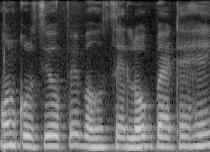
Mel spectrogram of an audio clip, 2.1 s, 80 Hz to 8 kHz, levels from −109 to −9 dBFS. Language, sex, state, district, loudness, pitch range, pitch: Hindi, female, Bihar, Begusarai, -33 LUFS, 185-205 Hz, 195 Hz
